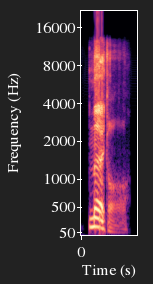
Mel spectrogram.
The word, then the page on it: myrtle: British English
